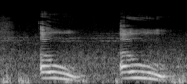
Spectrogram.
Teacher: এটা গঠিত হয় আ আর উ নিয়ে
